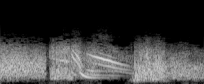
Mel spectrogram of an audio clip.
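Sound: gunfire exchange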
